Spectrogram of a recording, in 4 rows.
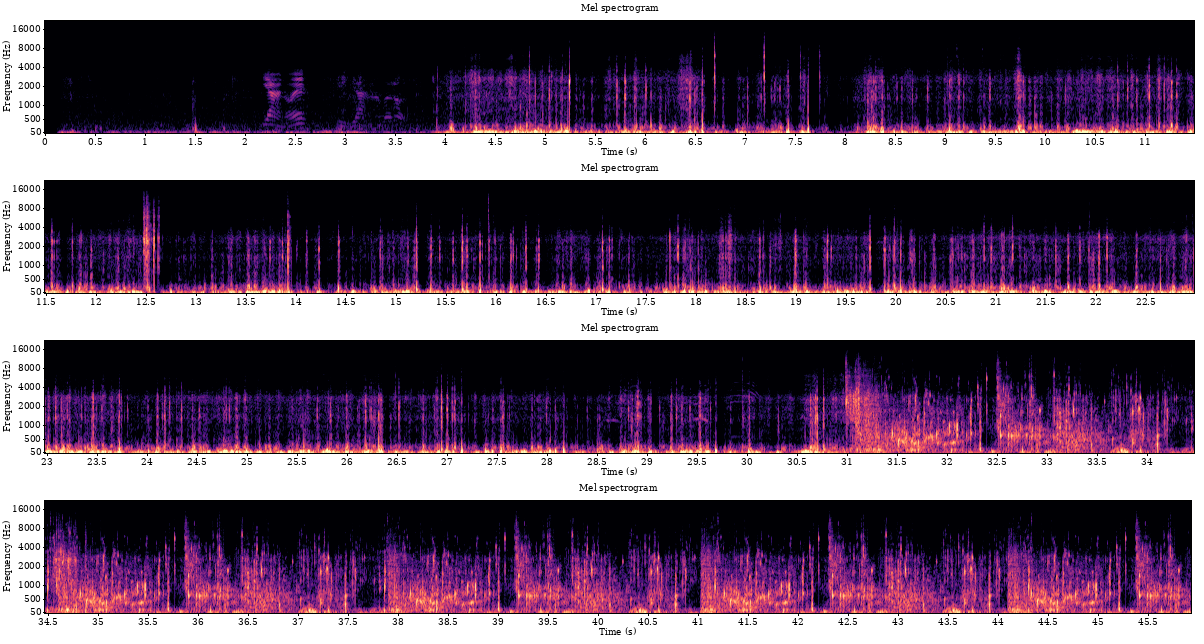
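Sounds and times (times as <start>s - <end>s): wind rumble on microphone: 3.8s - 32.4s
water splashing and gurgling: 30.8s - 45.9s.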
